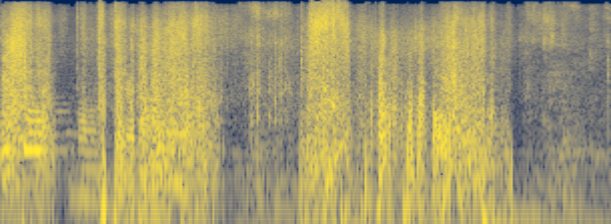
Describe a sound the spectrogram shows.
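Paper rustles as a hand rummages in a box.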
